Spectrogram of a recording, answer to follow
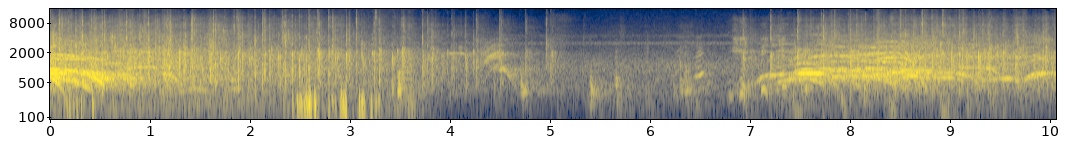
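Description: Audience applauding with shouts and whoops. It dies away to near quiet about halfway through, then swells again with more shouting near the end.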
